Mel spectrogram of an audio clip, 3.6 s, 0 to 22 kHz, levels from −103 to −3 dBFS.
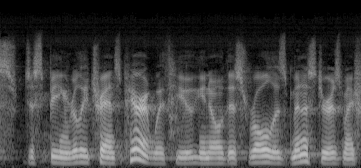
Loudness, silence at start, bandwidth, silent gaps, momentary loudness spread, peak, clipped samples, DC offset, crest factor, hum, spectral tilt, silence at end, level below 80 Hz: -35 LUFS; 0 s; 10 kHz; none; 7 LU; -16 dBFS; under 0.1%; under 0.1%; 18 dB; none; -5 dB/octave; 0 s; -82 dBFS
